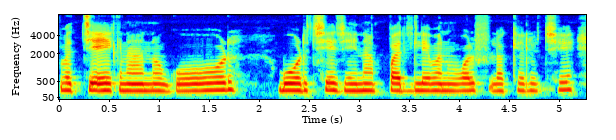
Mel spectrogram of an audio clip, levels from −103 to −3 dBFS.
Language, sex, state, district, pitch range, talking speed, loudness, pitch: Gujarati, female, Gujarat, Valsad, 205-220 Hz, 135 wpm, -17 LUFS, 210 Hz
